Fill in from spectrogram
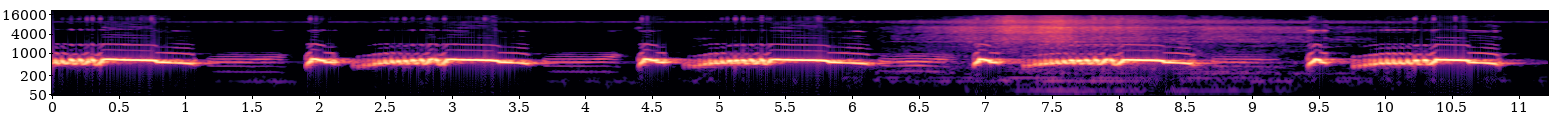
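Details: Local Barbary dove calling as a lure for doves: five rhythmic low coos, each with a rising start and a trembling roll, about every two and a half seconds, with a brief soft hiss midway.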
